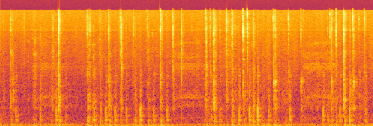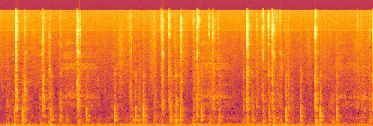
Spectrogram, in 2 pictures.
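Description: Fingertips of both hands press the keys of a grey plastic stenotype writer with a screen, set on a stand, in rapid typing strokes, with paper lying idle on the table behind. The result is a steady, dense patter of short, dry key clicks and taps, with a low thump under each stroke and little ring.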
